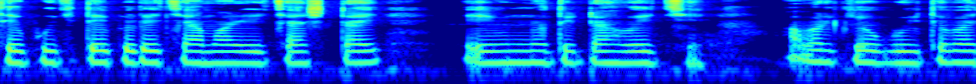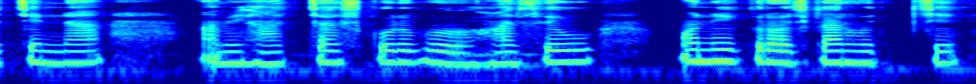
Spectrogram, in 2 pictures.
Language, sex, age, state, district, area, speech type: Bengali, female, 30-45, West Bengal, Jalpaiguri, rural, spontaneous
